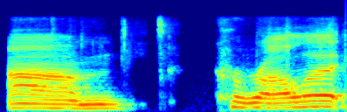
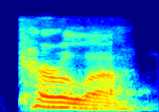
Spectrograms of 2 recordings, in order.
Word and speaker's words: Kerala: Kerala is not the correct pronunciation. It's like Kerala.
